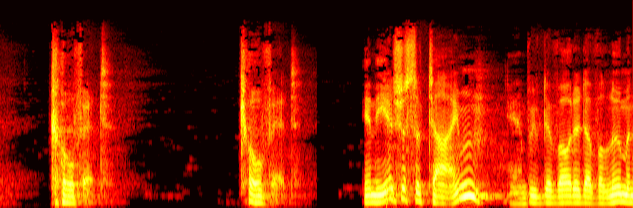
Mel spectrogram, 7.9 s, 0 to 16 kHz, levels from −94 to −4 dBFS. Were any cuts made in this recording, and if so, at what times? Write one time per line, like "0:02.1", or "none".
0:04.0
0:06.6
